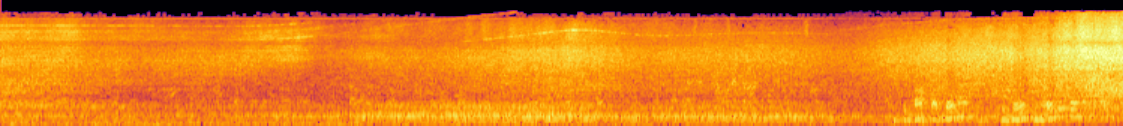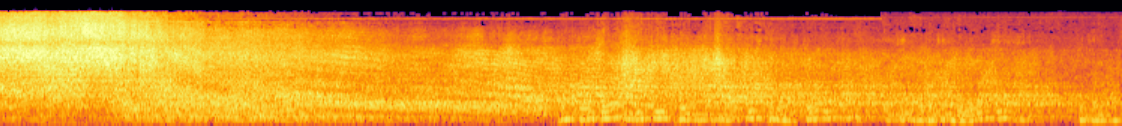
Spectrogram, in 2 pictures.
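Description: A model jet's turbine engine whines, swells to a loud roar as it passes close by, then fades into the distance.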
